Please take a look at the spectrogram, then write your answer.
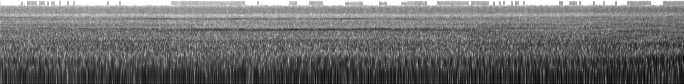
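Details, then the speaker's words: Old Ford turbo diesel truck that sat for years, first run after bleeding injectors and glow plugs, jumper cables and jump box disconnected: steady low diesel rumble, even clatter, faint turbo whistle; idling properly on its own. "well she is running on her own power we have disconnected the jumper cable and the jump [Applause] box"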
